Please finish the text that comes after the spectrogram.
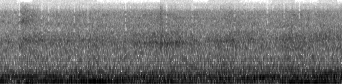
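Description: An airplane passes overhead with a steady, fairly loud rumbling roar and a low droning hum that holds throughout, with no one talking.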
